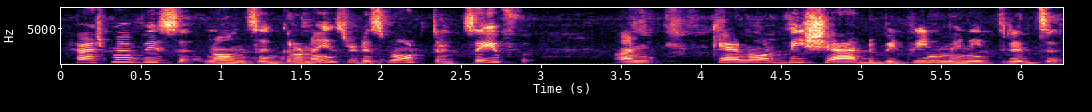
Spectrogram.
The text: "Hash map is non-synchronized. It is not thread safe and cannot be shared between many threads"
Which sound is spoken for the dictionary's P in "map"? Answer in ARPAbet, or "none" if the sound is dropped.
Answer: B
